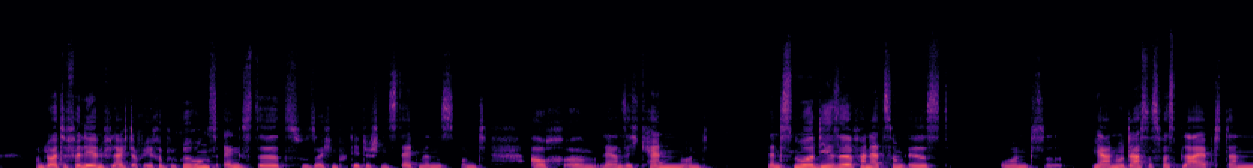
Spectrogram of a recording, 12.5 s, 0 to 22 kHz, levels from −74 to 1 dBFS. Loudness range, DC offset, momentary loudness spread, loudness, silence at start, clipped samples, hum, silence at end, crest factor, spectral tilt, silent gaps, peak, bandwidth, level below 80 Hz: 6 LU; under 0.1%; 14 LU; -32 LUFS; 0.35 s; under 0.1%; none; 0 s; 20 dB; -4.5 dB/octave; none; -14 dBFS; 18 kHz; -86 dBFS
